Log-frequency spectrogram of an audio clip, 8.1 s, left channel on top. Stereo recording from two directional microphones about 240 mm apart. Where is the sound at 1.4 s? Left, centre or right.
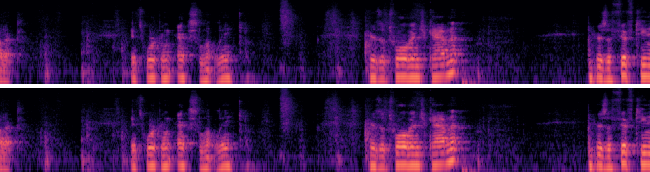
Centre.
